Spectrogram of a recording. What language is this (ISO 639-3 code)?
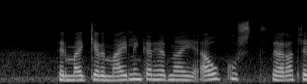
isl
